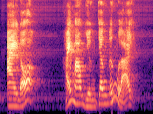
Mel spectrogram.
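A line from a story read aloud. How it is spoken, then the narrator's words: Hidden shouted command. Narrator (Vietnamese): từ sau một gốc cây to đã có tiếng quát rằng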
